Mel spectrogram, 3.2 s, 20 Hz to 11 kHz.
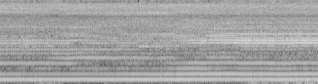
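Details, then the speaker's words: Traxxas Nitro 4-Tec 2.5 RC car nitro engine restarted after loosening over-tight brakes: high steady buzz holding even revs without stumbling; brakes adjusted too tight had been dragging it, now running clean. "All right, let's start it one more time. It was the brakes. Damn."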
